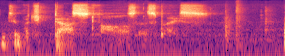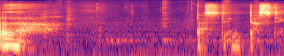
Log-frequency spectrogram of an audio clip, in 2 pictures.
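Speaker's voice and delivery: muttering under breath. A narrator voices a man who mutters while dusting, muttering under breath. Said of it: "maybe he mutters just like".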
